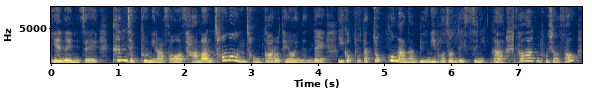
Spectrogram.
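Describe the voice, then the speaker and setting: A woman's voice: mid-range voice, mellow. A young woman chatting politely and casually to viewers as she explains product recommendations. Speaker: vlogger recommending gifts.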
